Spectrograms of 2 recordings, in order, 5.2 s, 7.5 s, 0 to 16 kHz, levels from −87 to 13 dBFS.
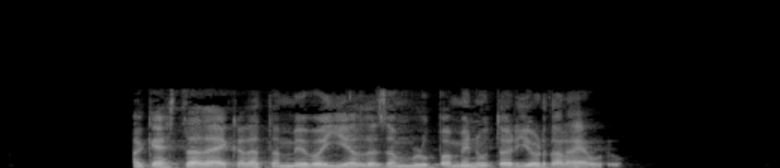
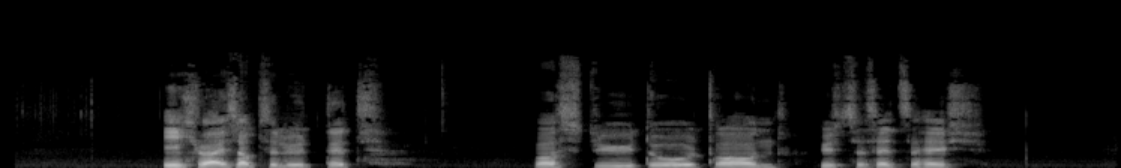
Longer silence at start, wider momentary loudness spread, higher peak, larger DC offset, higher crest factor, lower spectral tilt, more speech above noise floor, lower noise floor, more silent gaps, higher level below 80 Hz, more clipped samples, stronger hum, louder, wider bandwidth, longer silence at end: second, 0.9 s vs 1.1 s; second, 8 LU vs 16 LU; about the same, -6 dBFS vs -4 dBFS; neither; about the same, 18 dB vs 20 dB; about the same, -6 dB/octave vs -5 dB/octave; first, over 68 dB vs 53 dB; first, under -90 dBFS vs -75 dBFS; neither; about the same, -66 dBFS vs -64 dBFS; neither; neither; about the same, -23 LUFS vs -22 LUFS; second, 7.8 kHz vs 10 kHz; about the same, 1.05 s vs 1.1 s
